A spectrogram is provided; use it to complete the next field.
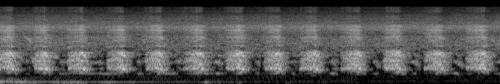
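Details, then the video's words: Ayam Ketawa (laughing chicken), duration type, being trained to crow long, up to three minutes: an unbroken run of rhythmic laughing syllables, about two and a half per second, over a steady loud hiss. "AYAM KETAWA TYPE DURASI KOKOK PANJANG"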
